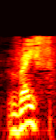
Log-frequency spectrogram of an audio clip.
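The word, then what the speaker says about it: Ralph: Rafe Fiennes. In which country is R-A-L-P-H pronounced Rafe?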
